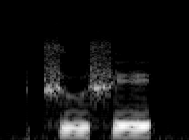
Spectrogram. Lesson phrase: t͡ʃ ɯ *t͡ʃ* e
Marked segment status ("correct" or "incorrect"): incorrect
